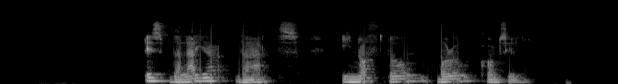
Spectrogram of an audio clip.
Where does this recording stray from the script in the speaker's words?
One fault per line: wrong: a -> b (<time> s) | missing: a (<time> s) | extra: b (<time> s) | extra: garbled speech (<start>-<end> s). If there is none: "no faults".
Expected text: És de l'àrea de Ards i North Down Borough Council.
no faults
